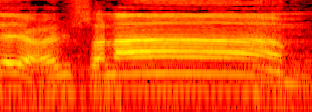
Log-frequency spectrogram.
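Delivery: slow, lazy mock reply; congregation's sluggish reply. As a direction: answer the salam half-heartedly.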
